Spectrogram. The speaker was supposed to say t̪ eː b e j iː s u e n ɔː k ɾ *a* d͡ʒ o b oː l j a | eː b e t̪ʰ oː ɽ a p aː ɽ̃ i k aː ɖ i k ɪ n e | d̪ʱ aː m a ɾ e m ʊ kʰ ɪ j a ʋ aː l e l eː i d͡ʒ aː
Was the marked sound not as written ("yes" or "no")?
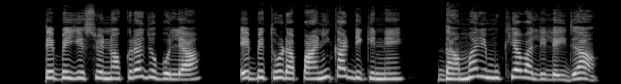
no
